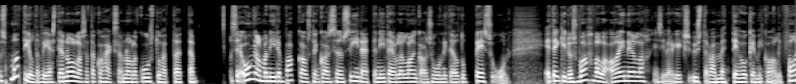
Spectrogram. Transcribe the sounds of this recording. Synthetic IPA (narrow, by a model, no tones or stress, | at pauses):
osmɑt̪ilt̪ɑʋiɛst̪iæno̞lːɑsɑt̪ɑkɑɦe̞ksɑnno̞lːɑkuːst̪uɦɑt̪ːɑet̪ːæ | sḛʔo̞ŋːelmɑniːdempɑkːɑust̪eŋkɑnsːonsiːnæet̪ːæniːt̪æeijo̞lelɑiŋkɑːnsuːnːit̪elt̪uppesṵːnʔḛt̪eŋkinjosʋɑhʋɑlːɑ̰ʔɑineːlːɑḛsimḛrkiksyst̪æʋæmːet̪te̞ɦokemikɑ̰ːlifɑ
